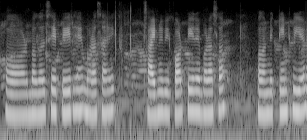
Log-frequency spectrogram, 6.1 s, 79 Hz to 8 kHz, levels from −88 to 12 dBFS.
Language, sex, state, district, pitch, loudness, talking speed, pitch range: Hindi, female, Bihar, Patna, 195 Hz, -15 LUFS, 205 wpm, 185-200 Hz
